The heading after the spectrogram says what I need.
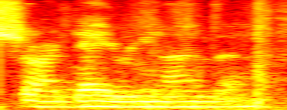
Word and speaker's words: Shardayreon: is pronounced it is close enough okay it's pronounced Char day Rihanna where do you go by Varian um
